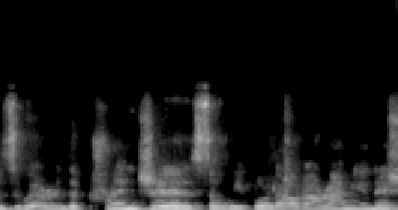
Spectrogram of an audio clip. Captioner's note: none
